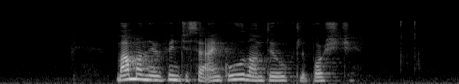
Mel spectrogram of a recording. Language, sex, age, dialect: Faroese, female, 36-60, Suðurstreymoy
